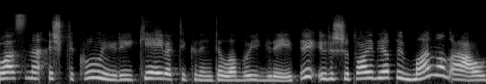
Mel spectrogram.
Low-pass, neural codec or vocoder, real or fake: 10.8 kHz; codec, 16 kHz in and 24 kHz out, 0.6 kbps, FocalCodec, streaming, 2048 codes; fake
